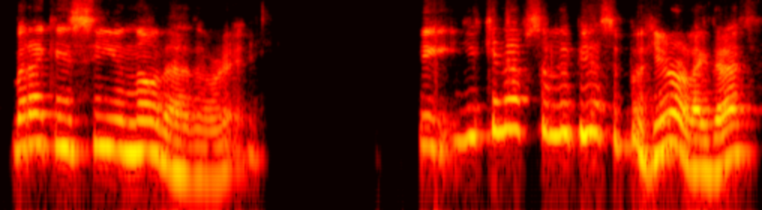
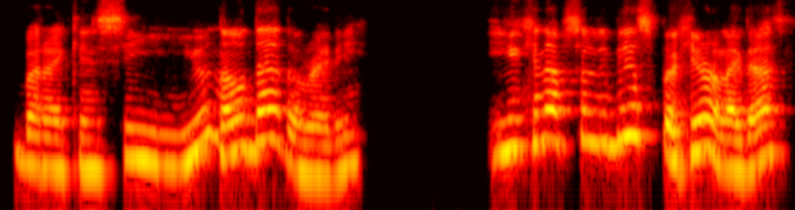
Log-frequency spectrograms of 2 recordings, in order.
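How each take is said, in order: First: The word 'you' gets no special emphasis. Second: The word 'you' is clearly emphasized.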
